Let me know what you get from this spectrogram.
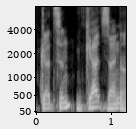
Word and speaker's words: Gutzon: Are you sure you said that right? – I'm gonna spell it for you. Gutzon. That's his first name. – Gutzon. – Uh huh. And then Borglum. Borglum. – Yeah, Borglum. Yeah. – So anyway,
